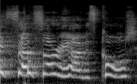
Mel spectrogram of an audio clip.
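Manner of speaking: high, hammed-up sorry voice; mock a guilty politician; mock apology. Mocking Boris's apology.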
